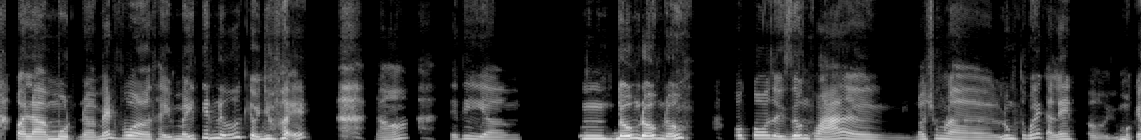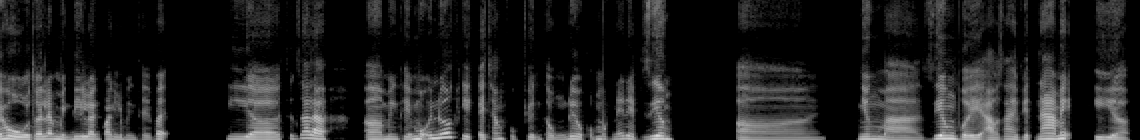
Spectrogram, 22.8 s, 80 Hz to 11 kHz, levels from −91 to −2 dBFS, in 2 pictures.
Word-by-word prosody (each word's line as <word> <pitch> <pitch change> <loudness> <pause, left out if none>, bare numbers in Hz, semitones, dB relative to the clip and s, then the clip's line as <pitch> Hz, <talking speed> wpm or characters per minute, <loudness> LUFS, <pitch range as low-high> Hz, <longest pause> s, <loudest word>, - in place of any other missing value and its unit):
gọi 195 - +5
là 190 -1 +6
1, 195 +1 +3
ờ, 170 -1 -2
mét 235 +8 +1
vuông 235 0 +4
là 185 -3 +2
thấy 170 -2 -3
mấy 190 +1 0
tiên 275 +4 0
nữ, 270 +7 +2
kiểu 240 - +4
như 215 +4 +3
vậy 270 - +5
ấy. 275 - -2 0.7
Đó, 170 +10 -5 0.4
thế 170 - -8
thì, 215 -4 -3
ờ 170 -2 -3 0.7
ừm, 225 -1 +4
đúng, 220 +4 +10
đúng, 230 0 +8
đúng, 230 +8 +4 0.5
Cô 240 - -2
Cô 245 0 +2
rồi 220 -4 +1
Dương 235 +3 +3
Quá, 200 +1 +4
ờ, 180 -3 -1 0.4
nói 185 +2 -4
chung 230 0 -4
là 165 -4 -2
lung 190 +9 -2
tung 240 +2 -8
hết 295 +5 0
cả - - -3
lên. 195 +4 -1
Ở 155 - -11 0.2
một 170 -1 -3
cái 180 +1 +1
hồ 185 -6 +3
thôi 190 - 0
là 210 - -1
mình 170 -4 -5
đi 190 +1 -3
loanh 190 -1 -2
quanh 185 0 -7
là - - -11
mình 150 -1 -17
thấy 145 -2 -16
vậy. 200 +10 -5 0.6
Thì, 190 -1 -7
ờ, 175 -1 -2
thực 220 - -13
ra 265 0 -2
là, 220 -5 +3 0.4
ờ, 180 0 -5
mình 185 0 -8
thấy 180 - -7
mỗi 205 +5 0
nước 325 +5 0
thì 195 -3 -6
cái 170 - -5
trang 210 0 -9
phục 185 -4 -21
truyền 170 -2 -11
thống 155 -1 -13
đều 200 -2 -3
có 170 - -21
một 190 0 -10
nét 200 +4 -10
đẹp 215 -7 -6
riêng, 210 +4 +2 0.6
ờ, 155 -1 -11 0.5
nhưng 190 0 -4
mà 150 -3 -6
riêng 225 +6 +3
với 160 -3 -1
áo 150 -1 -4
dài 190 0 -7
Việt 155 -1 -11
Nam 210 +3 +2
ấy, 245 - 0 0.2
thì, 165 -2 -4
ờ, 145 -2 -4
190 Hz, 225 wpm, -25 LUFS, 170-225 Hz, 0.7 s, đúng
